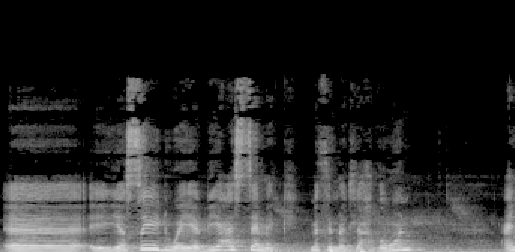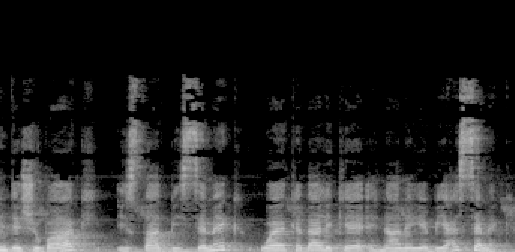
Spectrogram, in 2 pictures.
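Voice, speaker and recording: A woman's voice: mid-range voice, mellow, a little hiss or hum. A woman with an Iraqi accent teaching a first-grade reading lesson, repeating and stretching out syllables for young children. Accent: Iraqi Arabic. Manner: slow, drawn-out repetition of syllables for drilling. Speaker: primary school teacher.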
